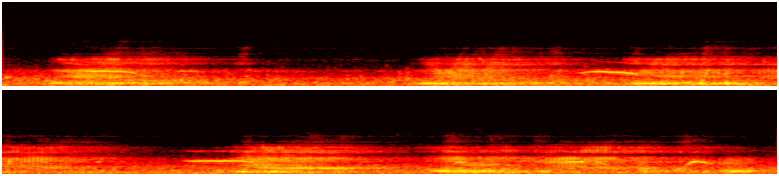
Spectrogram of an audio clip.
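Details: Humpback whale singing a repeated phrase: low, buzzy moans alternate with short upswept whistled squeaks, about six units over fifteen seconds against a steady underwater rumble.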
